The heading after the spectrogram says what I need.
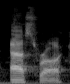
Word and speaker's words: ASRock: ASRock, yeah. Thank you. Sorry, I want to pronounce it correctly.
